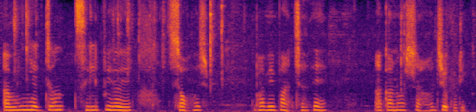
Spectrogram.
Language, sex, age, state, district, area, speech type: Bengali, female, 30-45, West Bengal, Cooch Behar, urban, spontaneous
